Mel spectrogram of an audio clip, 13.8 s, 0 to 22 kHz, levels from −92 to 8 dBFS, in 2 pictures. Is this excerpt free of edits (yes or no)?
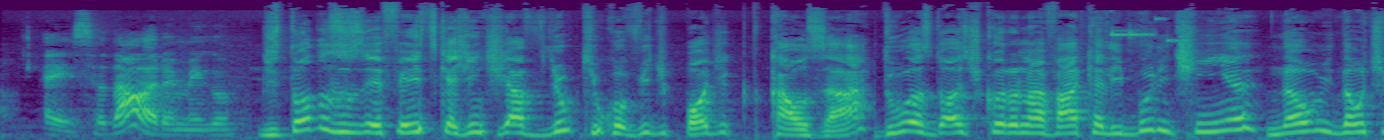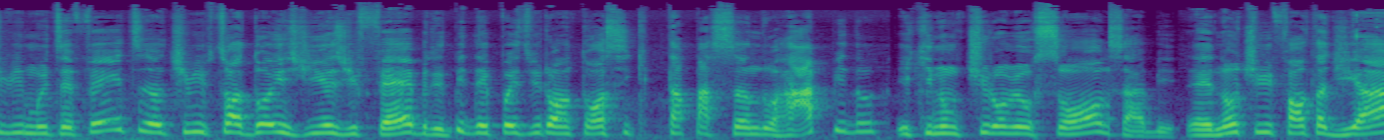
no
